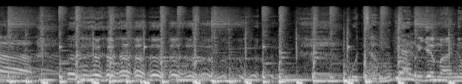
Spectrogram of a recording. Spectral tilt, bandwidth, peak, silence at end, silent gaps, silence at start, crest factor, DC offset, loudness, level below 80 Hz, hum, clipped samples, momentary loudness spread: -5.5 dB/octave; 16.5 kHz; 0 dBFS; 0 s; none; 0 s; 14 dB; under 0.1%; -15 LUFS; -22 dBFS; none; under 0.1%; 3 LU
